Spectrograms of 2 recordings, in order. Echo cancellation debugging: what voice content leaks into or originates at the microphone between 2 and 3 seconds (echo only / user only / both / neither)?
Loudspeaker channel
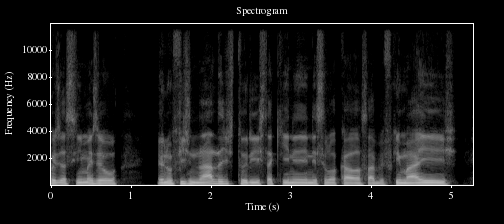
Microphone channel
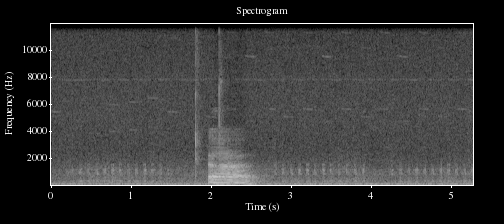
user only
